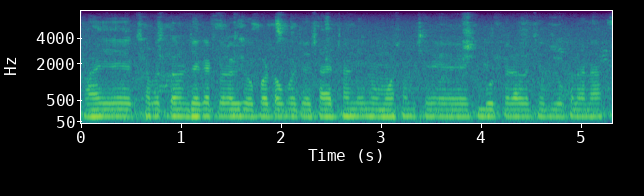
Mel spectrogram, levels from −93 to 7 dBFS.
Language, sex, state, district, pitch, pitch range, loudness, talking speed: Gujarati, male, Gujarat, Gandhinagar, 140 Hz, 140-145 Hz, -18 LUFS, 235 wpm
